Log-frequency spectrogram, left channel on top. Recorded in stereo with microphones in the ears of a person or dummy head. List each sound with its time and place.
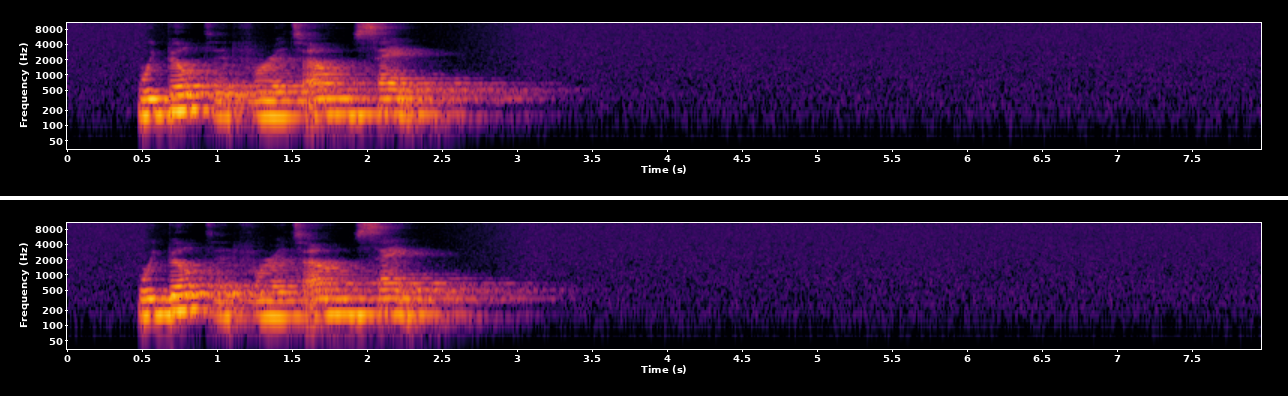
0.5 s a woman speaking: 35° left (ahead or behind), 3 m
